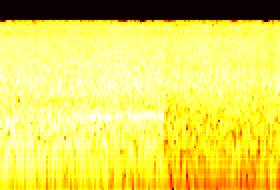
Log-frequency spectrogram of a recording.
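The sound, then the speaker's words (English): An audience claps hands together in a dense, steady wash of applause with no individual claps standing out, easing slightly in fullness about halfway through. No voices are heard. “Thank you, those of you are clapping.”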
